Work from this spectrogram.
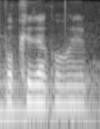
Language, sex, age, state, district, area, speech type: Odia, male, 18-30, Odisha, Nabarangpur, urban, spontaneous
